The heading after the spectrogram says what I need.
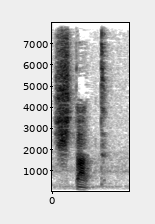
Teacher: S antes de p de pato e T de tatu é um chiado forte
